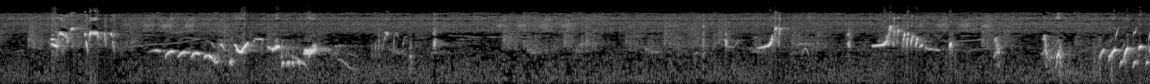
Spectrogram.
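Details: Wild magpie-robin singing in forest: loud varied whistled phrases, slurred and rising notes in short bursts with pauses, over a steady high insect hum.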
